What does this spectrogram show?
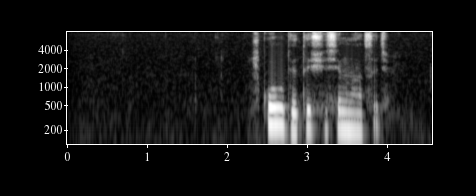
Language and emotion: Russian, neutral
